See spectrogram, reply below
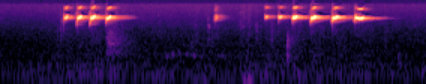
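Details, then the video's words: Kemade chirping energetically for a bird-training and lure recording: a short run of four quick, piercing high notes, a lone soft tick, then a longer accelerating string of bright chirps ending in a drawn-out note. "Burung Kemade GACOR...Cocok untuk MASTERAN, PIKAT DAN PANCINGAN"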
